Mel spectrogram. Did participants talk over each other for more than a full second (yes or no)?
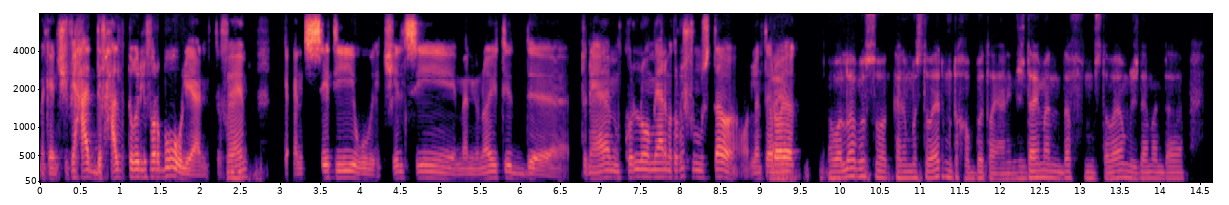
no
